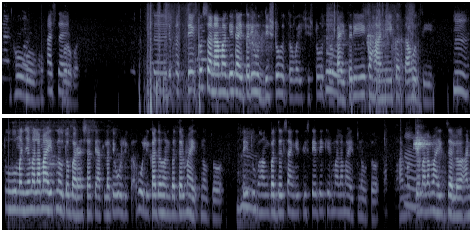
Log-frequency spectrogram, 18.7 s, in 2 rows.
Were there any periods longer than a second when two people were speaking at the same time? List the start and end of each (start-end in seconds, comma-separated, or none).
none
